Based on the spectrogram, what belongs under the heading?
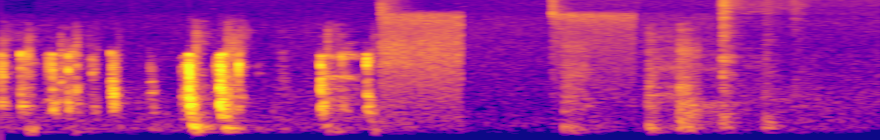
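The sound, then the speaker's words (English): Rapid typing on a computer keyboard, picked up by a microphone, in uneven bursts of clicks and clacks, fairly loud, with a couple of brief hissy sweeps between the keystroke runs. “I can tell it's coming through your microphone because you can hear you typing.”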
